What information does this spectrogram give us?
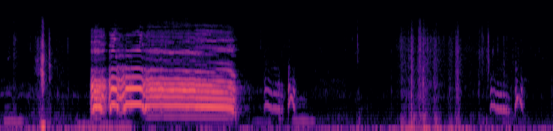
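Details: Rooster crowing during an unofficial after-breakfast contest on a farm: a stuttered start leading into a two-second level crow, followed by short rising-falling clucks from hens and some rustling.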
